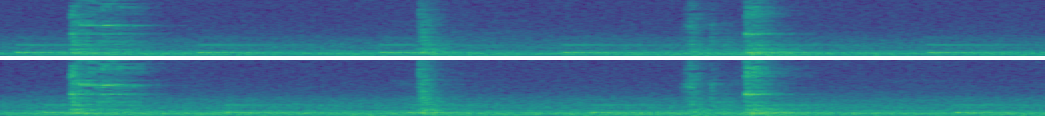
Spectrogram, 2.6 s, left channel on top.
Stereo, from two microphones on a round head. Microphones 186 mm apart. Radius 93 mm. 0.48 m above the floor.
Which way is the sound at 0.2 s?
20° right (ahead or behind).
